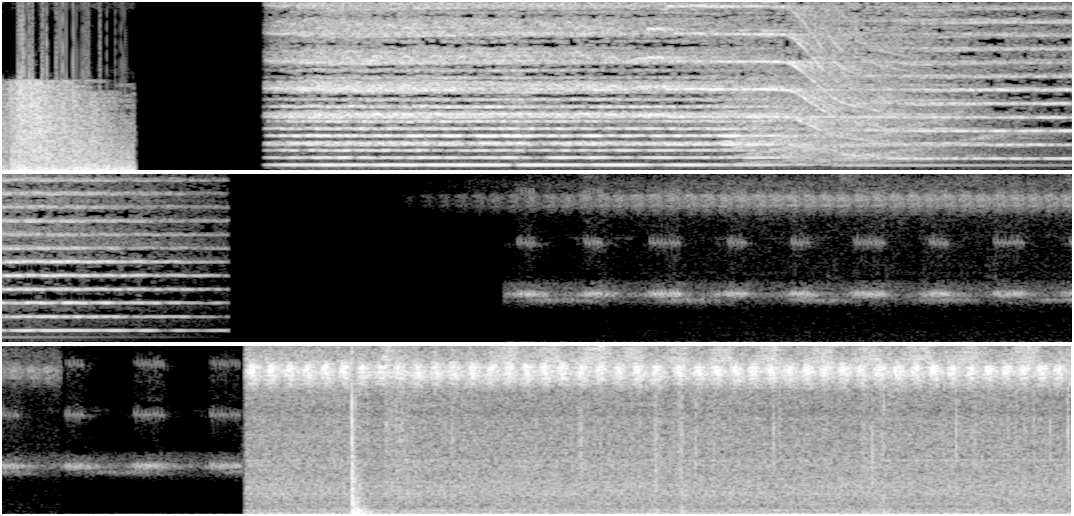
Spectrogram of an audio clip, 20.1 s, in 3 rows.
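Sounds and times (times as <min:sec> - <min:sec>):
heavy thud with falling boom: 0:00.0 - 0:00.8, 0:15.5 - 0:16.0
crickets chirping: 0:09.7 - 0:20.0.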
